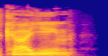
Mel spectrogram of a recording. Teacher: with the kh sound again and emphasis on yim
